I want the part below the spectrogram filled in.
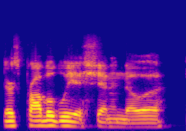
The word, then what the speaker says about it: Shenandoah: Yeah, Shenandoah. – Shenandoah. That's not hard. – People always get mixed up with Shenandoah. There's an extra en in there, and that's right, and it's spelled a little different.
